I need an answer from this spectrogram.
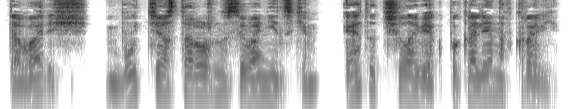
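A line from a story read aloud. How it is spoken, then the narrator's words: Whisper. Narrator (Russian): Брайнин шептал мне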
